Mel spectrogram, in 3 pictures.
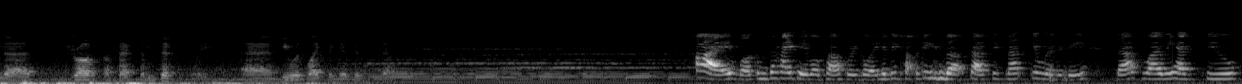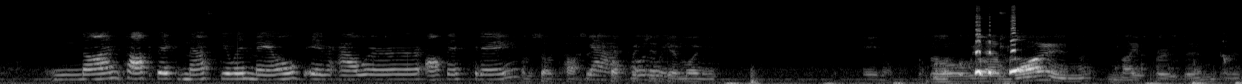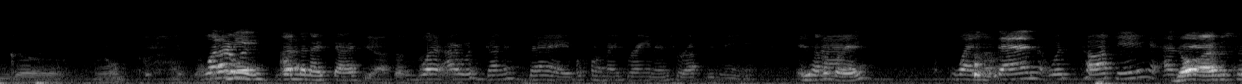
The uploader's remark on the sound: Featuring poor audio quality.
